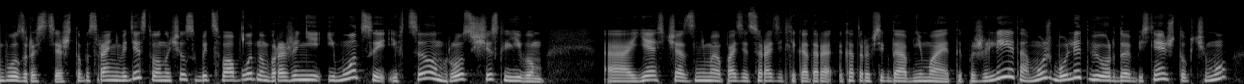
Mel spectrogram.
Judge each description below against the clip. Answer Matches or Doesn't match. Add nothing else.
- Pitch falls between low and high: Matches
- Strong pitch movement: Doesn't match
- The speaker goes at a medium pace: Doesn't match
